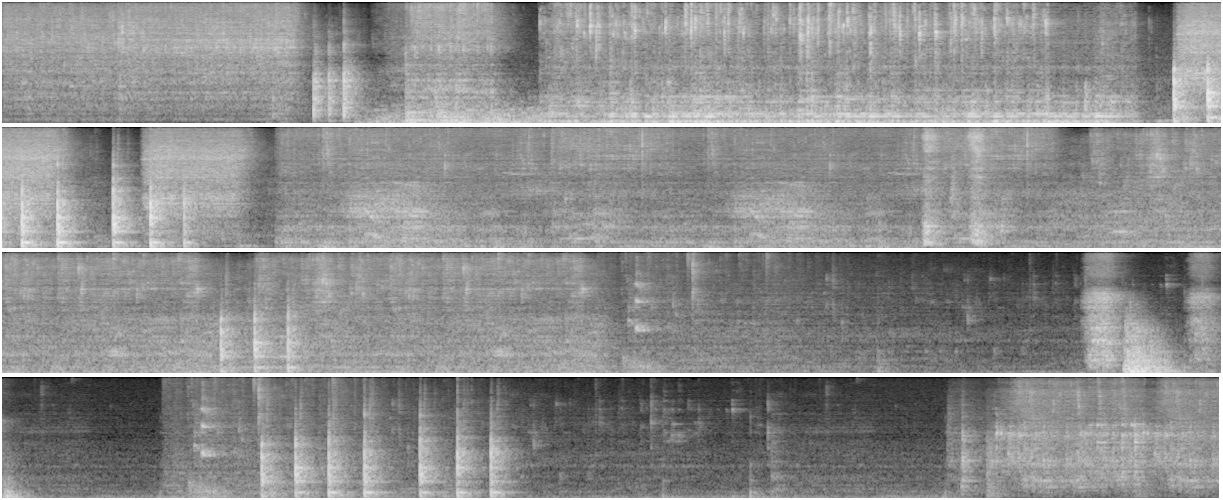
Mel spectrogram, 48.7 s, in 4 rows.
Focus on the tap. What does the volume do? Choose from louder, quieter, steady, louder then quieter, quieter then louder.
quieter.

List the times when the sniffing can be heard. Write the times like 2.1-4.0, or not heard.
21.4-22.2, 35.1-36.7.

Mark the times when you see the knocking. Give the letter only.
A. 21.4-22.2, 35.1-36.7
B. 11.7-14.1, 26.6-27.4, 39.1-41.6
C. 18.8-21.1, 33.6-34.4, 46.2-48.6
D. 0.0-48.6
B.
